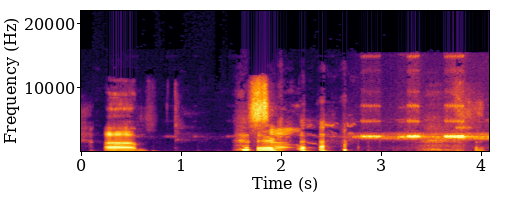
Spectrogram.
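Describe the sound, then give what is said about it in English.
A voice talks briefly, then a steady cricket chirping takes over, a continuous high, pulsing trill that carries through to the end at moderate loudness. “Jesus Cricket.”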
